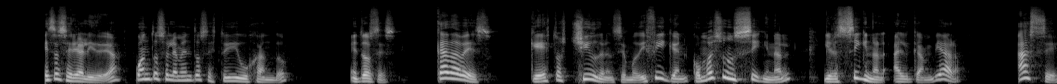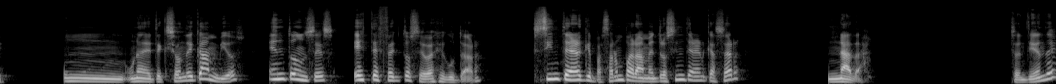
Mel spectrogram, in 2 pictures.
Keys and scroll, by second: 0.1-6.3 typing, 8.0 Escape, 13.1 k, 14.0 j, 14.6 ], 15.7 Escape.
